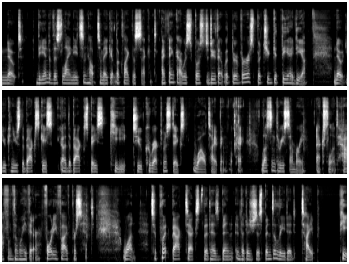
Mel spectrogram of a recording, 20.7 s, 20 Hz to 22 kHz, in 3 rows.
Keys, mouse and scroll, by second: 11.6 Escape, 11.9 k, 13.0 j, 14.1 j, 15.5 j, 15.7 j, 16.0 j.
